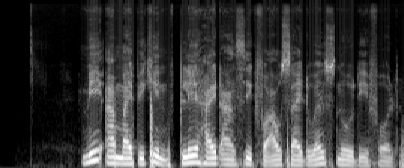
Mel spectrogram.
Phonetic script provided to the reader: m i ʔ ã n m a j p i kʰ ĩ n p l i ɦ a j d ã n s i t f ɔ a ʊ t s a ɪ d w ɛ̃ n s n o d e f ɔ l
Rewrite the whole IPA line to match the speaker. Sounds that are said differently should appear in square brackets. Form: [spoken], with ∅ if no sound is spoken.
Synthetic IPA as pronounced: m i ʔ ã n m a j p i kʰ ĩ n p l [e] ɦ a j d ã n s i [k] f ɔ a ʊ t s a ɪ d w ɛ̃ n s n o d e f ɔ l

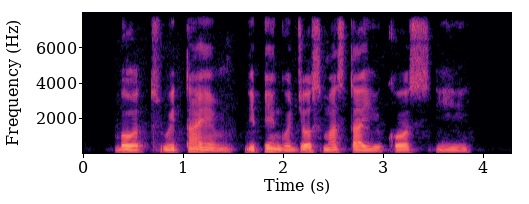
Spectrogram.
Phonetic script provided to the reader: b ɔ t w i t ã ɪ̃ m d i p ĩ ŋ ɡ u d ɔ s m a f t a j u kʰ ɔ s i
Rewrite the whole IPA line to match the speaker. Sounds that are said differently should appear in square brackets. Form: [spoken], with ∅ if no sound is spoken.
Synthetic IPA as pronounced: b ɔ t w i t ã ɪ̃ m d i p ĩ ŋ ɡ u [d͡ʒ] ɔ s m a [s] t a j u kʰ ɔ s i

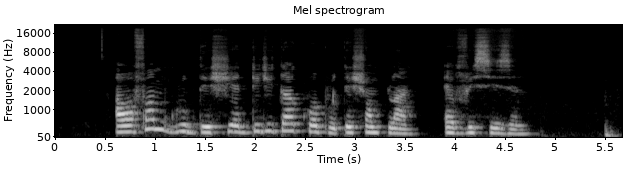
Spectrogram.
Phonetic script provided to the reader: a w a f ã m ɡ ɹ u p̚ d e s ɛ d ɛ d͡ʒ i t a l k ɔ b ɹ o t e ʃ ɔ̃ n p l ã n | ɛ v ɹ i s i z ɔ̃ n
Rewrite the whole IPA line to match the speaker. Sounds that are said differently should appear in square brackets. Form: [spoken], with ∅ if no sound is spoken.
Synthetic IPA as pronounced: a w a f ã m ɡ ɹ u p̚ d e [ʃ] ɛ d [i] d͡ʒ i t a l k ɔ [p] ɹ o t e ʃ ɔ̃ n p l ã n | ɛ v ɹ i s i z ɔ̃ n

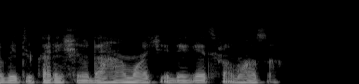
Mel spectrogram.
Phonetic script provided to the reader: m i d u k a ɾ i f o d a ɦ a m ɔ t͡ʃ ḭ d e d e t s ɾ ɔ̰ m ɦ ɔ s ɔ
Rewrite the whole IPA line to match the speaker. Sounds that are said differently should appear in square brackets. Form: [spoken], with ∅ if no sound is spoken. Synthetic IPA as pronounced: [b] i [t] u k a ɾ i [ʃ] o d a ɦ a m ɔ t͡ʃ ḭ d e [ɡ] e t [f] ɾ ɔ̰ m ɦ ɔ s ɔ

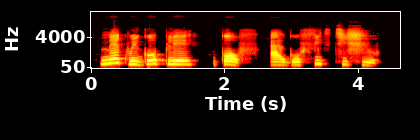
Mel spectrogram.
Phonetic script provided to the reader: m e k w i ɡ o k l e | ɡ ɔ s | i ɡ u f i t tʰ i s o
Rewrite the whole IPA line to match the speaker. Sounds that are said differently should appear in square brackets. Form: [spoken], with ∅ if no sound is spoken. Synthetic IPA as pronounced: m e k w i ɡ o [p] l e | ɡ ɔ [f] | [a] ɡ [o] f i t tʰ i [ʃ] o

